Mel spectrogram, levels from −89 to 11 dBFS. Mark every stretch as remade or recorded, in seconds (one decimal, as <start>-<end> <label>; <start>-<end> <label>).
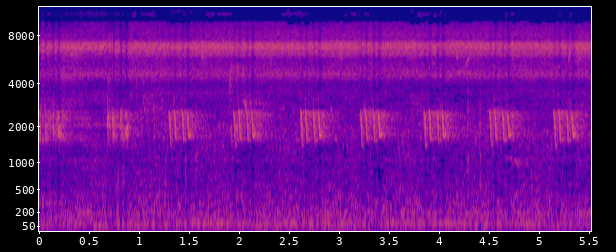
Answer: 0.0-0.9 remade; 0.9-5.5 recorded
